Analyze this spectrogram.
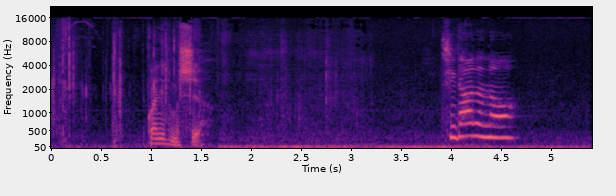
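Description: A young woman answers curtly and close by.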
